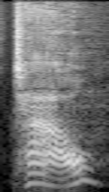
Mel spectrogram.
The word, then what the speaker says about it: tau: So if we put all these things together, we get a formula for torque, and that formula is tau. Tau is the Greek version of T, and it's spelled T-A-U, in case you're wondering.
